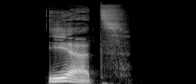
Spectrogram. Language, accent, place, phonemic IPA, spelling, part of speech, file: German, Germany, Berlin, /eːrts/, Erz, noun, De-Erz.ogg
- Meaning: ore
